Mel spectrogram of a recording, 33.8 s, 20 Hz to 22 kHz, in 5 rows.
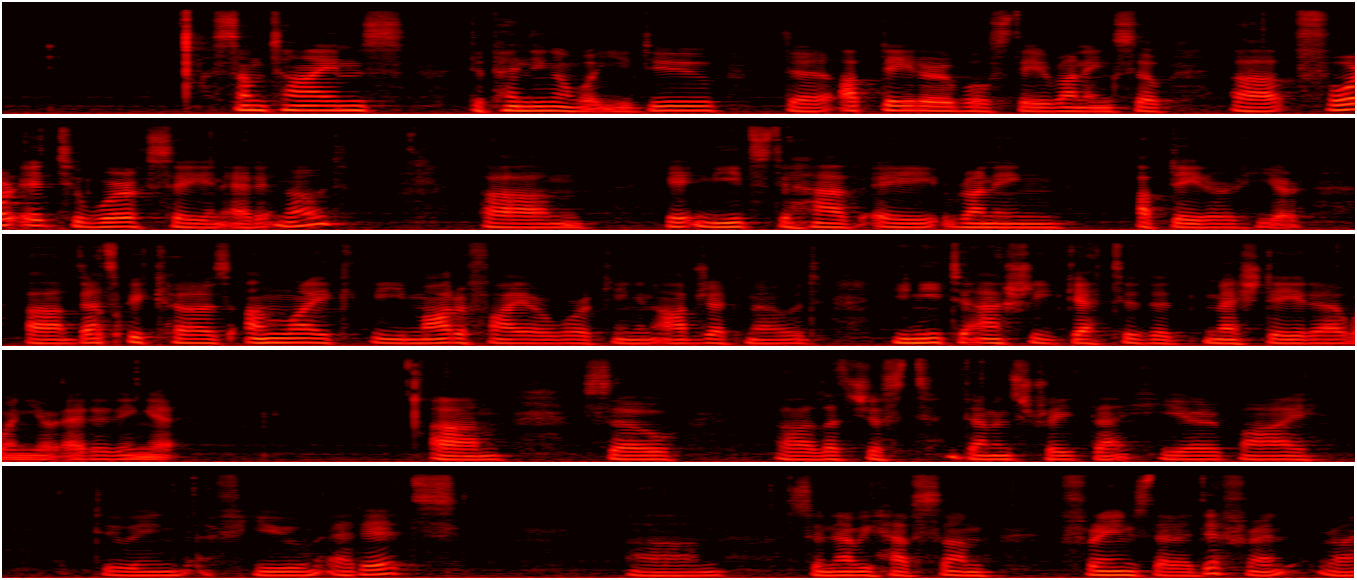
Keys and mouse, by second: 6.2-6.9 drag, 18.3-20.9 drag, 23.3 Up, 24.5 g, 25.0 click, 26.2 Up, 27.3 g, 27.9 click, 29.1 Up, 30.3 g, 30.9 click, 32.0-33.8 drag.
